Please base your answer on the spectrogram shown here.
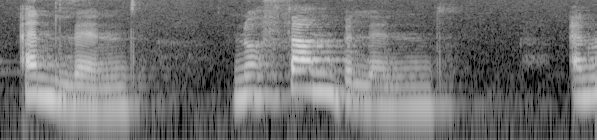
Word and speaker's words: Northumberland: And another county, this one, it's Northumberland, Northumberland. We reduce the ending b and land, Northumberland.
